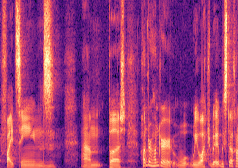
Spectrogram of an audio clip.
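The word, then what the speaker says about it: Hunter × Hunter: show called hunter x hunter which also is pronounced hunter hunter because it's silent the x's sound um which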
